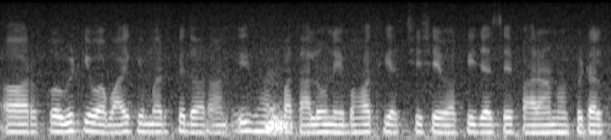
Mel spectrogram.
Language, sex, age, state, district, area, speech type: Urdu, male, 18-30, Maharashtra, Nashik, rural, spontaneous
